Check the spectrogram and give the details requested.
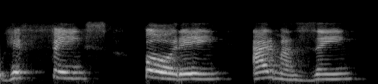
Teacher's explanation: a sílaba tônica está no final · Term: palavras oxítonas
